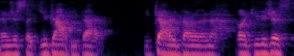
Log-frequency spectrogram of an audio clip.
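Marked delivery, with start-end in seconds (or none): 0.4-2.3 acted-out, angry, scolding tone. Retelling what a player's mother said to him off the ice, imitating her angry tone. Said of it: "she just like says in that angry tone".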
